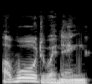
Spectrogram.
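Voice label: "award-winning", British English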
